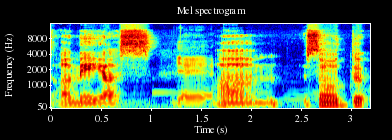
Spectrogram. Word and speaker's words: Emmaus: um the name um so the name is pronounced amus like like when you say like amazing but it's amas yeah yeah um so the the name actually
